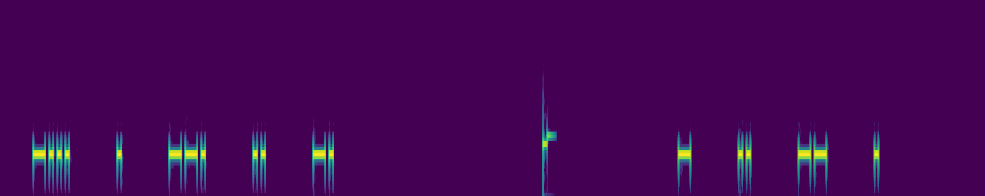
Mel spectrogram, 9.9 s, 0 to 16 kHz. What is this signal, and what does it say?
Morse code, heard as a keyed tone, about 30 wpm, spaced as for 14 wpm, 700 Hz. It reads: BEGIN TIME
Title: 4x Character Spacing - Top 500 Words - 30wpm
